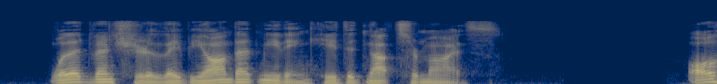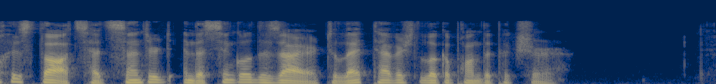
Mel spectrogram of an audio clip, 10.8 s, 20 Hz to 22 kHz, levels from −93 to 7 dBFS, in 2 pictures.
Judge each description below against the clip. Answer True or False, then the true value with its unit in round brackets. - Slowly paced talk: False (145 wpm)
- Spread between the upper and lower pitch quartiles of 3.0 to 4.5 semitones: False (5.5 semitones)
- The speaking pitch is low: True (100 Hz)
